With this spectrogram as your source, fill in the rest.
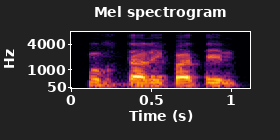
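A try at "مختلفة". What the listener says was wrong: kenapa kasroh? Mukh Talifa mukhtalifatun.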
